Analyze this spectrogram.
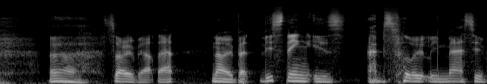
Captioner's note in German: Seufz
